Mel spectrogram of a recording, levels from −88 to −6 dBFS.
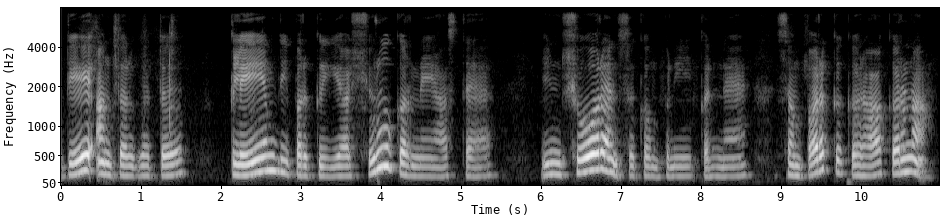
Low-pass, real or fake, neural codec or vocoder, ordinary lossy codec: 7.2 kHz; real; none; none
